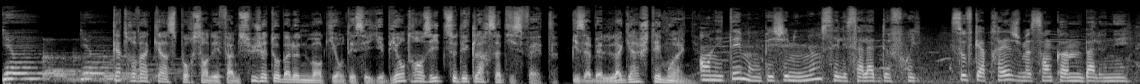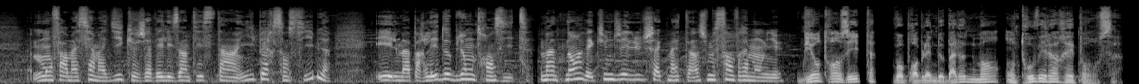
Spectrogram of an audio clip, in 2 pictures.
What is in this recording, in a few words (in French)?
pub naturelle souriante; BION Transit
